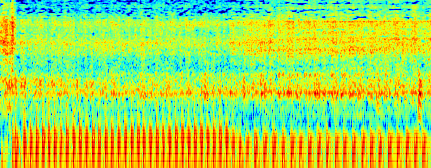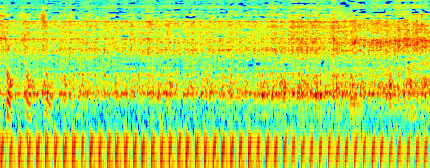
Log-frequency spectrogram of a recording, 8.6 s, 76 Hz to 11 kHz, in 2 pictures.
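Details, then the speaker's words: 2020 Honda Vario 150 scooter idling with CVT noise complaint: rough clattering "klotok" knock from the transmission; spraying WD-40 on the secondary (driven) pulley bearing changes the sound, identifying a worn secondary pulley bearing. "semprot nih sebagian sini pakai WD di bagian pinggir pipil atau di bagian puli ya untuk mengidentifikasi bahwa suara yang bunyi sok sok sok sok itu dari pibel"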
